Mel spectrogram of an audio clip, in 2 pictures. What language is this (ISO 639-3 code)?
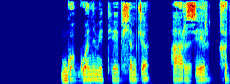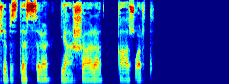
kbd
